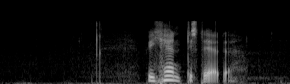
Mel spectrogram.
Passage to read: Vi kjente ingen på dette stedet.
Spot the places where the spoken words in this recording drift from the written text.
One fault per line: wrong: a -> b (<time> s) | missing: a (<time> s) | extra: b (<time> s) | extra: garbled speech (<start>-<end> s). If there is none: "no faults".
missing: ingen på dette (1.9 s)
